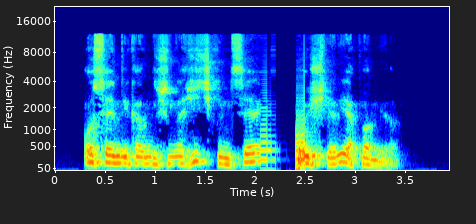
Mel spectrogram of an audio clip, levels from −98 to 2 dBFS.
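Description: From 2.06 to 2.49 s the speech turns to a rigid 200 Hz metallic buzz, robotic sound likely from repeated 5 ms buffers replacing most of the real audio.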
